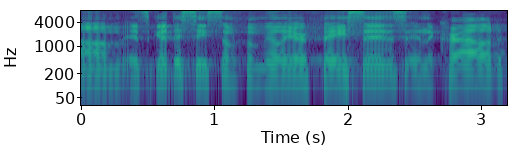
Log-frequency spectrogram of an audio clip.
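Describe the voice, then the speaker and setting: This man has an ordinary speaking voice and a moderate pace. His pitch varies in an ordinary way. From Michigan, US. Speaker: seminary student. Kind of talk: church address. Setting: church.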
